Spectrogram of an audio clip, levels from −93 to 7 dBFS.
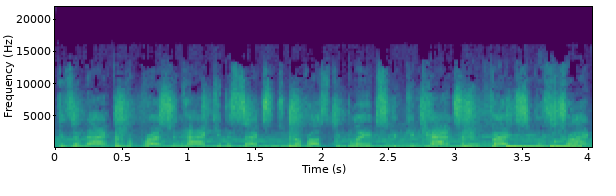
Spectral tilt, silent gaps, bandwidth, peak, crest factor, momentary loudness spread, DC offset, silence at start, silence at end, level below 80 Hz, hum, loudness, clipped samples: -3.5 dB/octave; none; 13.5 kHz; -4 dBFS; 16 dB; 6 LU; under 0.1%; 0 s; 0 s; -26 dBFS; none; -21 LUFS; under 0.1%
